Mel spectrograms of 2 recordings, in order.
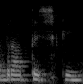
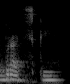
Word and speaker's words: братський: брат Братський завод заводський коли ми з вами вимовляємо це слово тому чуємо спрощення у нас немовляться братиський насиляється Братський не вимовляється заводський амовляться заводський але на письмі це спрощення не закріплене на письмі ми з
